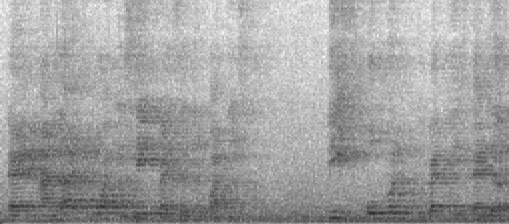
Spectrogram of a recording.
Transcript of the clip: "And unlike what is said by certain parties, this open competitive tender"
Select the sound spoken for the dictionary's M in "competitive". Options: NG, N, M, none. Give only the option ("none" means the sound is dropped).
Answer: none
